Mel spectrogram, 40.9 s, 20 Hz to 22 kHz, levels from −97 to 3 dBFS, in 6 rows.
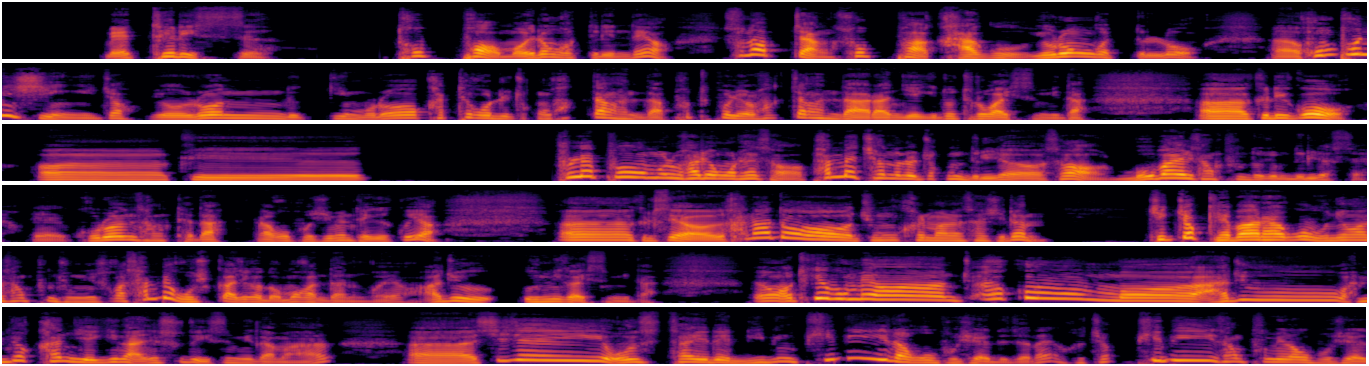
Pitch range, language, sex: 150-235 Hz, Korean, male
